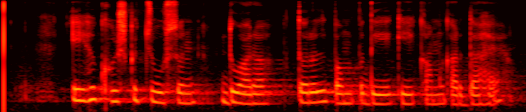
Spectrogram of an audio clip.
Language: Punjabi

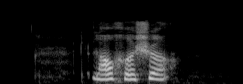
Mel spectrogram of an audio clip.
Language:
Chinese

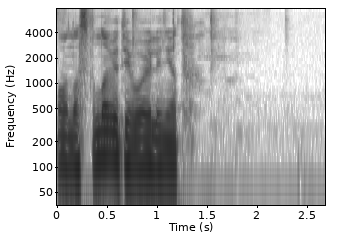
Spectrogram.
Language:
Russian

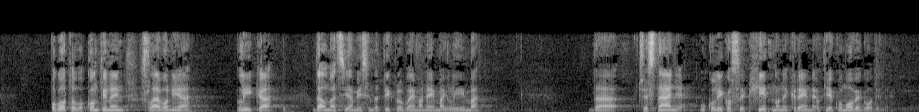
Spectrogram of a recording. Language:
Croatian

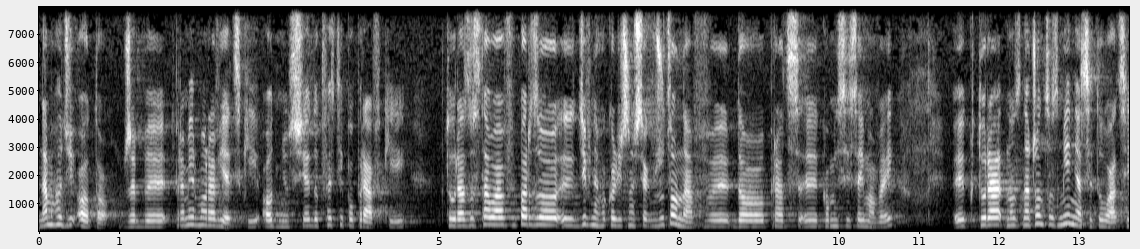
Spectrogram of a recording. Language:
Polish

